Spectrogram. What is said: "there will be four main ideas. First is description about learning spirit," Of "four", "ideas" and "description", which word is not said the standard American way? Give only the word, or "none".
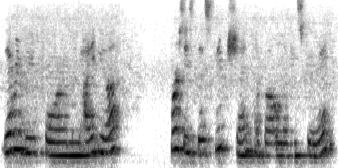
ideas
